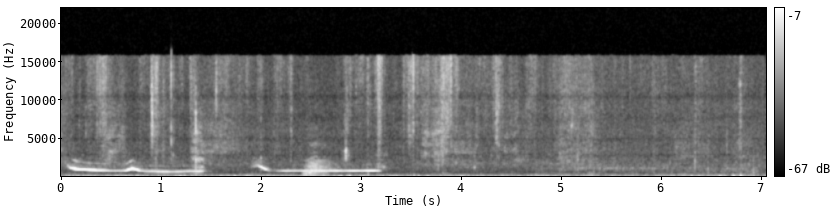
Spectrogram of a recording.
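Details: German Shepherd puppy whining: two drawn-out high tonal whines, the first sliding down and wavering, the second rising briefly then held level, followed by quieter rustling and faint background noise.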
